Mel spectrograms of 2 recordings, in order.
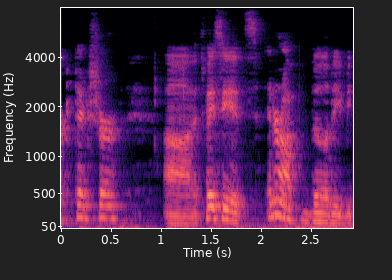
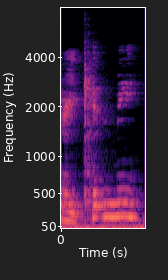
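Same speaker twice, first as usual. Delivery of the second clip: mock disbelief; 9 semitones higher, faster than usual. Mock disbelief at found data.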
